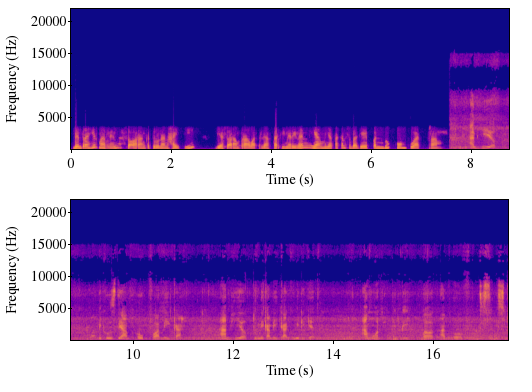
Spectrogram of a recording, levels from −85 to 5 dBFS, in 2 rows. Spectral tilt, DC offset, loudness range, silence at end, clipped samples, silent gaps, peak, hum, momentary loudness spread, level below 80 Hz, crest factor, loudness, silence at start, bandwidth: -3 dB/octave; under 0.1%; 4 LU; 0 s; under 0.1%; none; -6 dBFS; none; 10 LU; -68 dBFS; 20 dB; -26 LUFS; 0.05 s; 15.5 kHz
